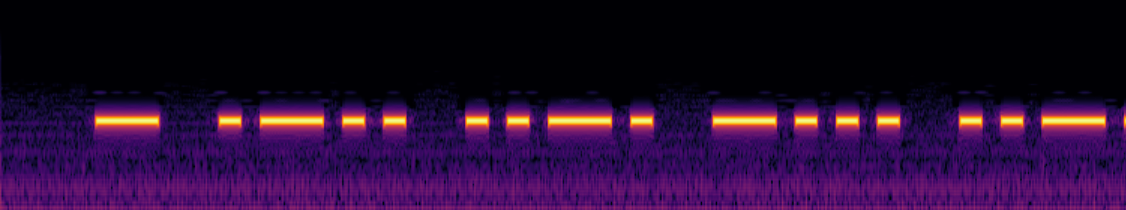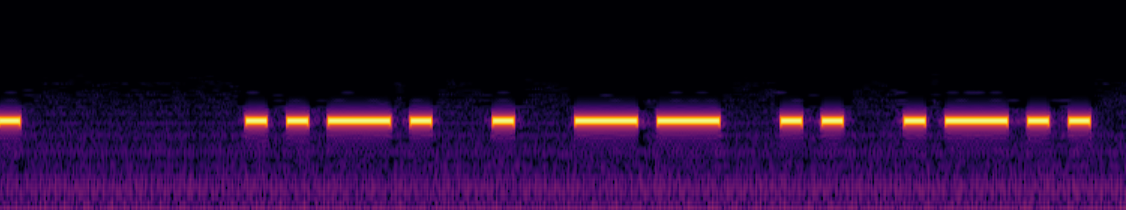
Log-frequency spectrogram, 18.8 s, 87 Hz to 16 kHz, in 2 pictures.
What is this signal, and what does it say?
Morse code, heard as a keyed tone, about 7 wpm, 800 Hz. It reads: TLFBF FEMIL
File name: telegrafia / i2tfj / Lez5 30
